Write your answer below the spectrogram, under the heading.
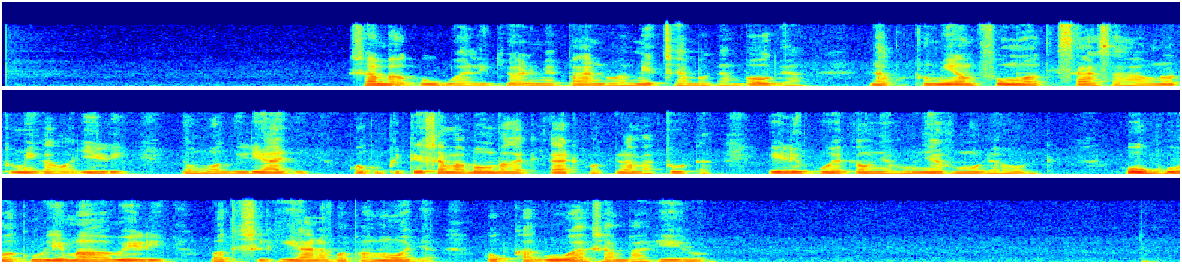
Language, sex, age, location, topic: Swahili, male, 25-35, Dar es Salaam, agriculture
